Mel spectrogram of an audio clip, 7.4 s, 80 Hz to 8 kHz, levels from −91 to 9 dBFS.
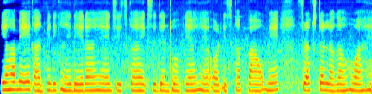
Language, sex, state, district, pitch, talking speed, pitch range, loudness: Hindi, female, Tripura, West Tripura, 205 Hz, 170 wpm, 200-215 Hz, -15 LUFS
